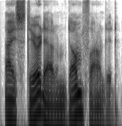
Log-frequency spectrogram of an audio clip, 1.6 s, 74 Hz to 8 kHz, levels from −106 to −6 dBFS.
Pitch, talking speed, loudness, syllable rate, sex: 90 Hz, 185 wpm, -17 LUFS, 5.4 syllables/s, male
